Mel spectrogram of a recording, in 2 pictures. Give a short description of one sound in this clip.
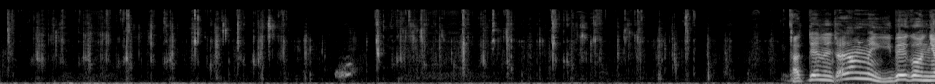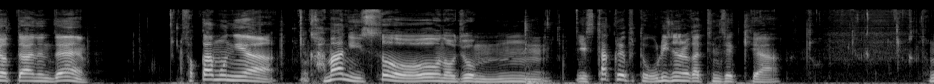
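A young man chews food with wet smacking sounds.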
